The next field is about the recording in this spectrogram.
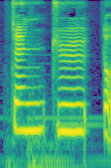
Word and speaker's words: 珍珠: というわけで、このチェンジューという音は 2 つとも高い音、第一声になります。なので、チェンジューと高いトーンで発音してください。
